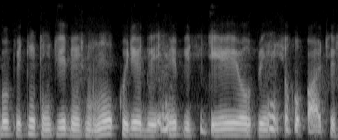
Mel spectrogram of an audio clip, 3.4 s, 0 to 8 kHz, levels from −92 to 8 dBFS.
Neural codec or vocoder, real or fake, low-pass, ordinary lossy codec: autoencoder, 22.05 kHz, a latent of 192 numbers a frame, VITS, trained on one speaker; fake; 7.2 kHz; MP3, 64 kbps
